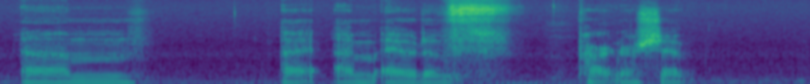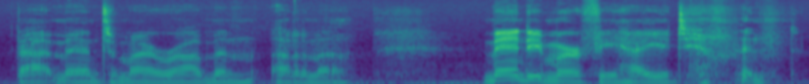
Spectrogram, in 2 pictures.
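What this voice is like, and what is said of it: Sleepy, tired-sounding voice. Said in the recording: “You sound a little sleepy.”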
